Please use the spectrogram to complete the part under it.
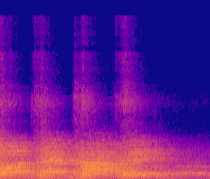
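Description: Several people clap in unison during a counted clapping drill. A couple of distinct claps rise over continuous group noise.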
